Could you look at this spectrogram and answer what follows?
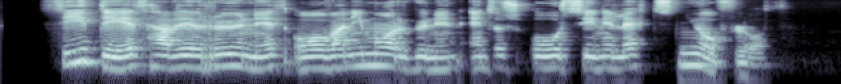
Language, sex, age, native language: Icelandic, male, 40-49, German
